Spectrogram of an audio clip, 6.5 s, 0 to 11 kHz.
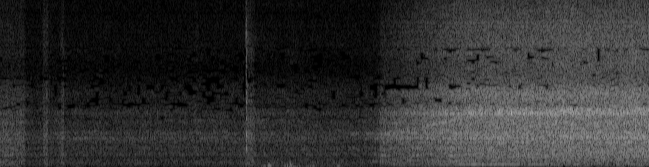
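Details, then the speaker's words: PC case fan (i7-3770 build) at its initial full speed before a fan speed controller turns it down: quiet at first, then a steady rushing whoosh with a low hum swells and holds, very loud. "tốc độ ban đầu của nó đây bạn nhé, nó kêu rất là to, mình giảm lại."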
